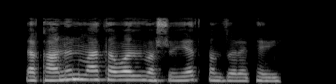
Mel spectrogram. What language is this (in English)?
Pashto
